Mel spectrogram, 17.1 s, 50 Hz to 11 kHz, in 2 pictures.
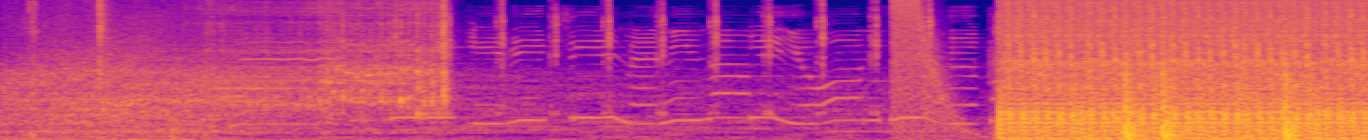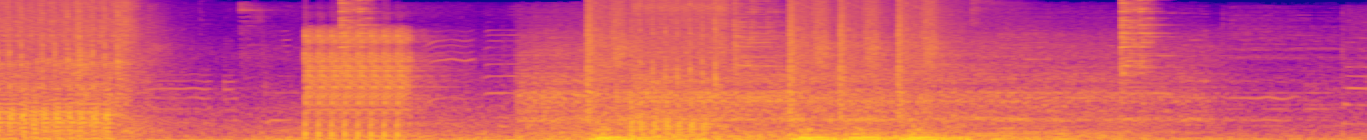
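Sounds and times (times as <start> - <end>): rapid repeated bangs: 6.2 - 9.6, 12.2 - 14.9.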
